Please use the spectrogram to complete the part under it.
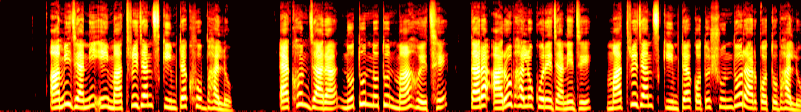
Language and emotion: Bengali, neutral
